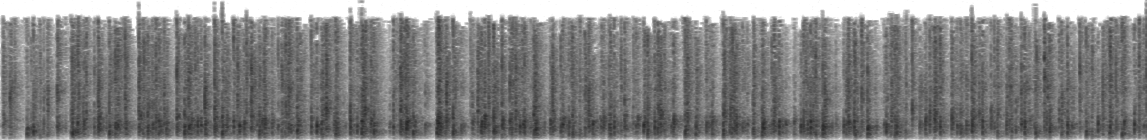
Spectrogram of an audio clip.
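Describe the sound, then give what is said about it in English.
A steady round of applause from a group, dense overlapping claps filling the whole stretch at an even, fairly loud level with no voices. “We'll give him a round of applause.”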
